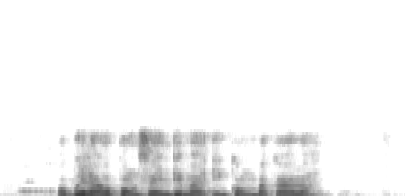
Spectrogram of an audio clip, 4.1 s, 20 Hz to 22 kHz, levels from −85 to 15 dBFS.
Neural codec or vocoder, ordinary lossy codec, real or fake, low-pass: none; Opus, 32 kbps; real; 7.2 kHz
